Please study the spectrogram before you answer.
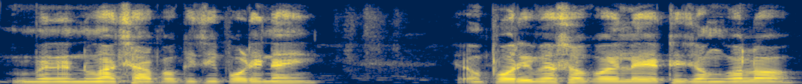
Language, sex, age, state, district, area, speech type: Odia, male, 60+, Odisha, Mayurbhanj, rural, spontaneous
